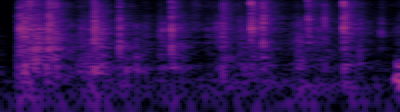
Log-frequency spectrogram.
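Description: Paper sewing pattern being folded and pressed flat by hand on a wooden tabletop: irregular rustling with many small clicks and taps.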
